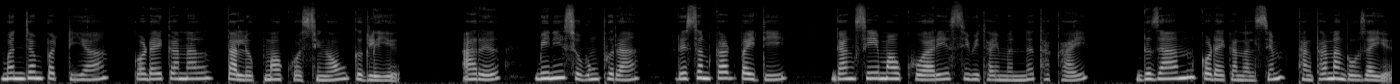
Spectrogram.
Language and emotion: Bodo, neutral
